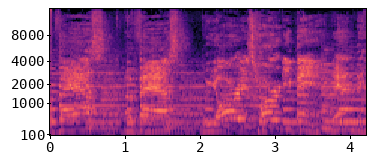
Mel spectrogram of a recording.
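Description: A man singing the chorus of a pirate song, his voice gliding between notes over steady instrumental notes held underneath.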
